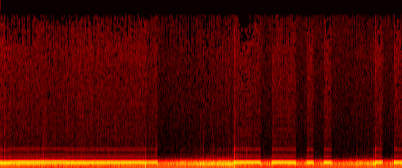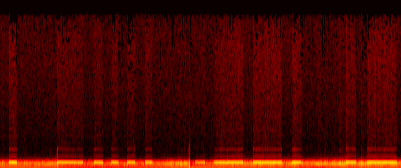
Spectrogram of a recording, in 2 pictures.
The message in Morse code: none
